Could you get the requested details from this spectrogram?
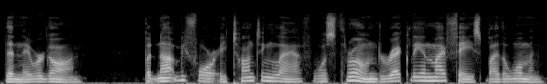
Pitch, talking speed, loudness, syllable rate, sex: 140 Hz, 210 wpm, -20 LUFS, 5.4 syllables/s, male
